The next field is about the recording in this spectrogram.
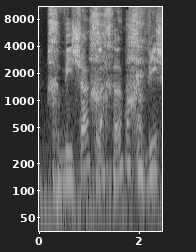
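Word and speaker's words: Khvicha: Anche se l'esatta pronuncia che io ho trovato sarebbe Hvisha, Kvaratskhelia.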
